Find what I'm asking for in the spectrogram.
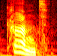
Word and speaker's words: can't: у British English це звучить як can't. – Can't. – А в American English ми скажемо can't.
